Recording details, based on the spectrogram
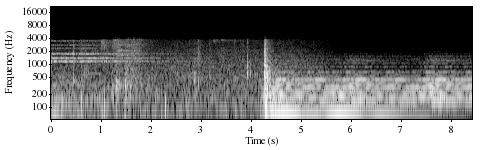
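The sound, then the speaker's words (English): People getting out of a car: a muffled interior rumble with faint clicks, then one sharp door-like thud midway, followed by a steady low engine hum. No one speaks. “Let's get the fuck up out of the car.”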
